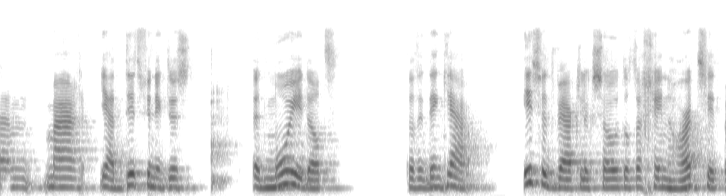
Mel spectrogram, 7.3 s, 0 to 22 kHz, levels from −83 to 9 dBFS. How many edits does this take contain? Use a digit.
0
